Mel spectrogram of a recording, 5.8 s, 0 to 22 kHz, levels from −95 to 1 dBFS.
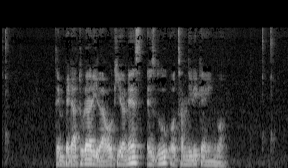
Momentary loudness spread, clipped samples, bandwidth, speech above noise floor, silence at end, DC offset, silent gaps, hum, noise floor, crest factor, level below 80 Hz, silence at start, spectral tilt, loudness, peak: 13 LU; under 0.1%; 11.5 kHz; 42 dB; 0.35 s; under 0.1%; none; none; -66 dBFS; 20 dB; -48 dBFS; 0.1 s; -6 dB/octave; -25 LUFS; -6 dBFS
